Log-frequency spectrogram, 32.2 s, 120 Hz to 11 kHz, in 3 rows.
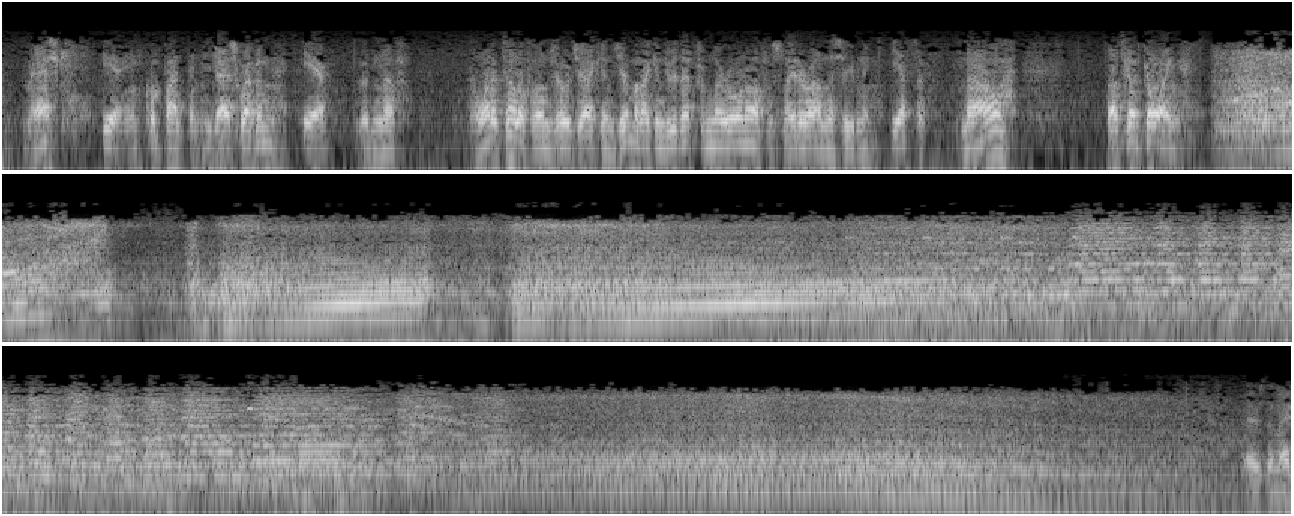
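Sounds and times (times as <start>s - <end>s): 
speech: 0.3s - 10.2s
car engine revving and driving off: 10.1s - 32.1s.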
